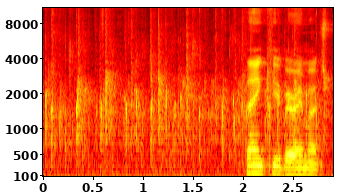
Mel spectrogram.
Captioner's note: applause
